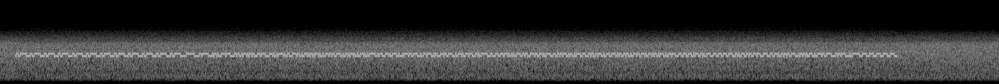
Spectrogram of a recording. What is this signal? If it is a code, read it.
NAVTEX (SITOR-B), 100 baud, 170 Hz shift, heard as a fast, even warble, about 1500 Hz centre, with radio static. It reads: KTO SIE WSTAWI ZA BOSNIACKIMI MUZULMANAMI?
